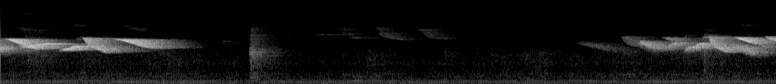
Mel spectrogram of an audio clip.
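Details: Boca mole style song of a green-winged saltator: rich slurred whistles at the start and end, separated by several seconds of near silence with a single sharp click and faint high notes.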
